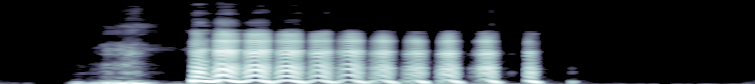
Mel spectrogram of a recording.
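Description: A middle-aged man laughs heartily close to a microphone.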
